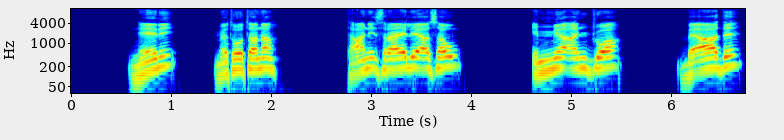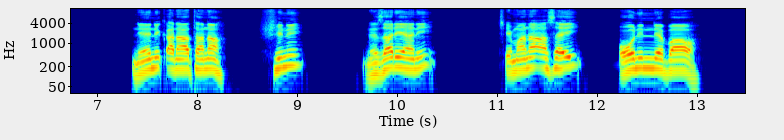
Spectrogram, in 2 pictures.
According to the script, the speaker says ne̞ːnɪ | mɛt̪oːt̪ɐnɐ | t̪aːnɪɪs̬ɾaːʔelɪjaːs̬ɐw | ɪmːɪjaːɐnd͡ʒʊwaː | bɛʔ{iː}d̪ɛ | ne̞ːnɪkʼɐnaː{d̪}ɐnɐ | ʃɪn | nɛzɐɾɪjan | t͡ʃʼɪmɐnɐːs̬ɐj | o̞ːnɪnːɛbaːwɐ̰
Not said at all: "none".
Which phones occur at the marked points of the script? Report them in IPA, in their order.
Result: aː, t̪

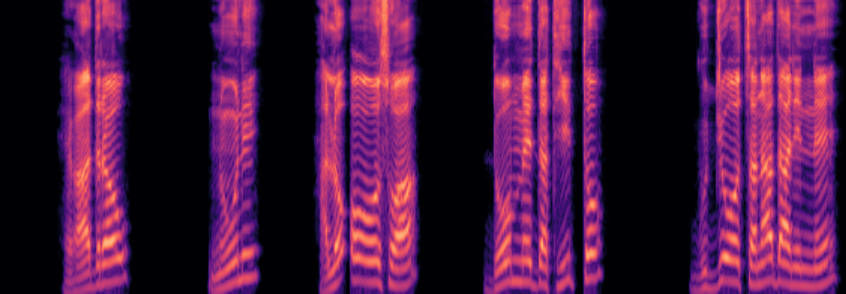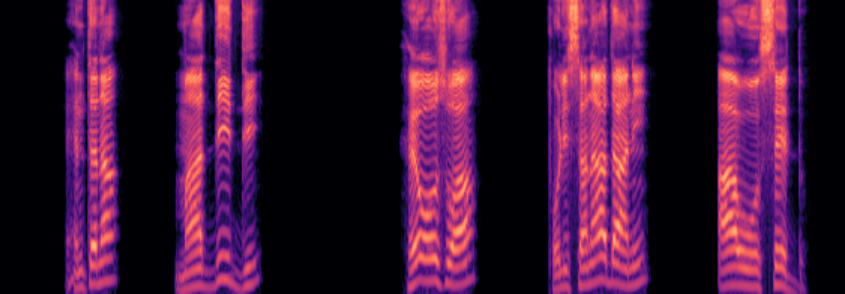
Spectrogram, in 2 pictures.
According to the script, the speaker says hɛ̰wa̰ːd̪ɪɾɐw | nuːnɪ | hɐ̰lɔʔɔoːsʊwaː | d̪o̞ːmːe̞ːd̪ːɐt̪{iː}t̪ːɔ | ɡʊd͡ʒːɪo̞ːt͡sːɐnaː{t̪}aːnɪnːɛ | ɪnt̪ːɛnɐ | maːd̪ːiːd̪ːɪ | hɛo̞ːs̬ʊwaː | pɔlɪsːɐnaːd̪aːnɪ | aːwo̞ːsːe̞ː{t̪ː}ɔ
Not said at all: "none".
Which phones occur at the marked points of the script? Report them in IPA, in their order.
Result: iː, d̪, d̪ː

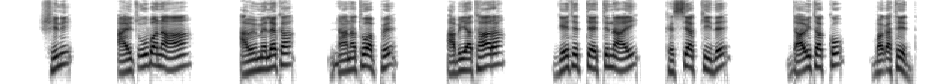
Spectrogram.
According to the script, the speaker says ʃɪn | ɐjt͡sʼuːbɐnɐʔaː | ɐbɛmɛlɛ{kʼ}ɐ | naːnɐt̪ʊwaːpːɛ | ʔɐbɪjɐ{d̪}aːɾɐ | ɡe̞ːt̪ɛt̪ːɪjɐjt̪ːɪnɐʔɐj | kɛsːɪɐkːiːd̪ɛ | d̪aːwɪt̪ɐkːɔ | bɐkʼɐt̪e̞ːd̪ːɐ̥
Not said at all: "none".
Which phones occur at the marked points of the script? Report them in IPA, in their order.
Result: k, t̪

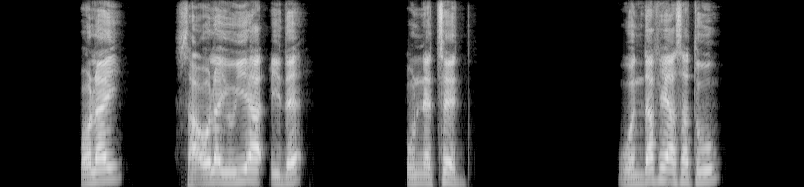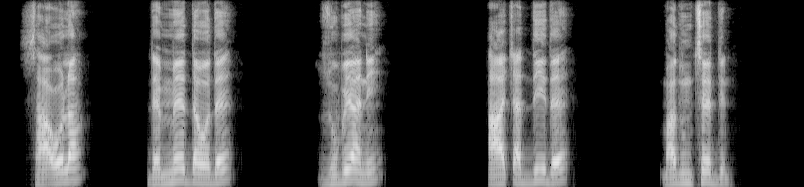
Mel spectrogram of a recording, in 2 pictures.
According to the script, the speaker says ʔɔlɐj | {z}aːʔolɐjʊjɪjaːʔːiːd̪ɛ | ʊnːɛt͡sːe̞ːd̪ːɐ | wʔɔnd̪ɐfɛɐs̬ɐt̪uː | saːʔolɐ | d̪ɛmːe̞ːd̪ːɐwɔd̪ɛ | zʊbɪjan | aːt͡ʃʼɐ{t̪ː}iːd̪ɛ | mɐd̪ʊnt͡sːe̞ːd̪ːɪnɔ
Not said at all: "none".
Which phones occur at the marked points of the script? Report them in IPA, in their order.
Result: s, d̪ː

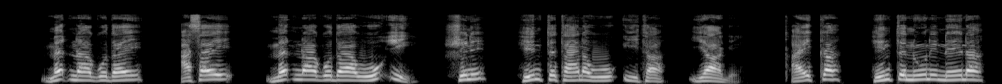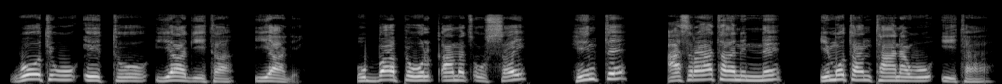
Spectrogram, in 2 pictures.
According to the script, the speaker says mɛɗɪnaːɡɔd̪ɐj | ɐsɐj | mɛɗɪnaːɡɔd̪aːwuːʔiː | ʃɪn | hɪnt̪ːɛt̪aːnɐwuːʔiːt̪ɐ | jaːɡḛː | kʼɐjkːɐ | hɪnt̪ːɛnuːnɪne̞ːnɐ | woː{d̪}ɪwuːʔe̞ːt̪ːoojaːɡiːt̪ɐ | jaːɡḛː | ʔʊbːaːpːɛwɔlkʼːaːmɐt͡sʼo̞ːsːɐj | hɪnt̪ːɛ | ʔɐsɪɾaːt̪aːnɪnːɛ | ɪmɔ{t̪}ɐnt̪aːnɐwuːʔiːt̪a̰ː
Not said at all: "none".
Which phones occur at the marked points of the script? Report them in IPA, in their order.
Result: t̪, t̪

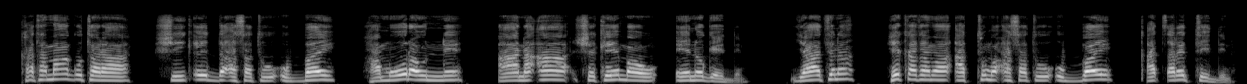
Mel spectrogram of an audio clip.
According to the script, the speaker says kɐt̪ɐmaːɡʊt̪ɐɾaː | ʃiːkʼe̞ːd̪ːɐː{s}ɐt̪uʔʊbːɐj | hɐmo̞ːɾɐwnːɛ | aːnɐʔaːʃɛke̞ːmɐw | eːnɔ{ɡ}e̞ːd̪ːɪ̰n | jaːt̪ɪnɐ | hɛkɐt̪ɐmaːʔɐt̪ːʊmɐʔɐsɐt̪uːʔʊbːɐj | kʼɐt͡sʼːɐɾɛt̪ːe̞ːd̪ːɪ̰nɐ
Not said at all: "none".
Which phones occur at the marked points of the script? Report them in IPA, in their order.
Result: s, ɡ

